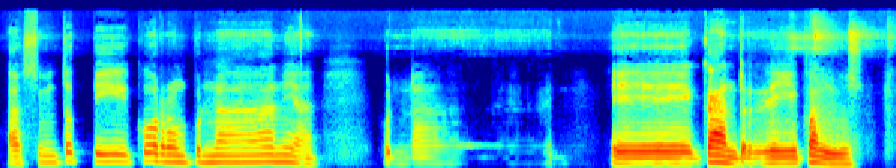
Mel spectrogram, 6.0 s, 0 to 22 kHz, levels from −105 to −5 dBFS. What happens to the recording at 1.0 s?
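Right after "harus minto pi", at about 1.02 s, there's a microphone volume stepped up event: the call software decided the mic was too quiet and bumped the input gain in one go, so the voice and the room behind it both jump by about 5 dB together.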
